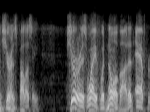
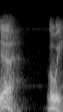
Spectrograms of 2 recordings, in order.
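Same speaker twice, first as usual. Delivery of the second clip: hushed, voice kept down. Calling a woman on the phone and confirming who he is, hushed voice. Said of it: "Why are you talking like that?".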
